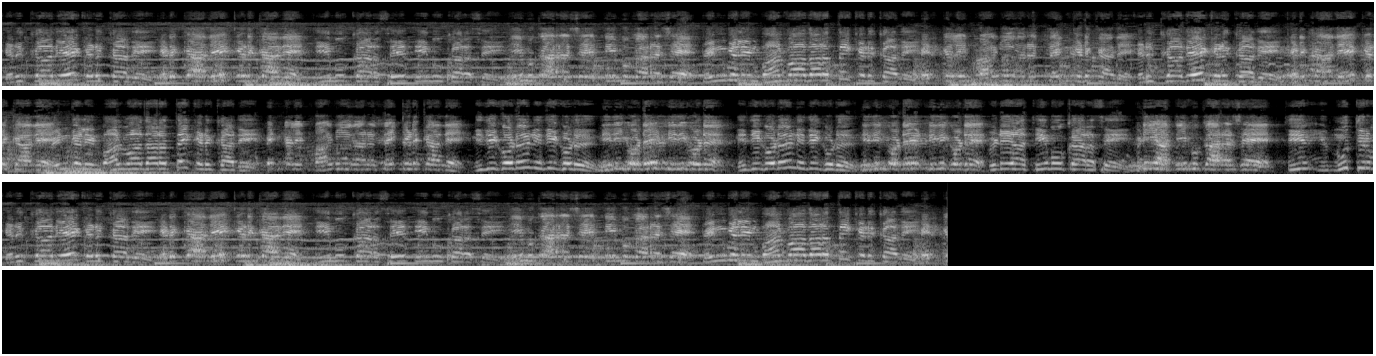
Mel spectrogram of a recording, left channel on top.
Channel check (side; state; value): right; drops out; at 9.5 s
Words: கெடுக்காதே கெடுக்காதே கெடுக்காதே கெடுக்காதே திமுக அரசே திமுக அரசே திமுக அரசே திமுக அரசே பெண்களின் வாழ்வாதாரத்தை கெடுக்காதே பெண்களின் வாழ்வாதாரத்தை கெடுக்காதே கெடுக்காதே கெடுக்காதே கெடுக்காதே கெடுக்காதே பெண்களின் வாழ்வாதாரத்தை கெடுக்காதே பெண்களின் வாழ்வாதாரத்தை கெடுக்காதே நிதி கொடு நிதி கொடு நிதி கொடு நிதி கொடு நிதி கொடு நிதி கொடு நிதி கொடு நிதி கொடு விடியா திமுக அரசே விடியா திமுக அரசே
